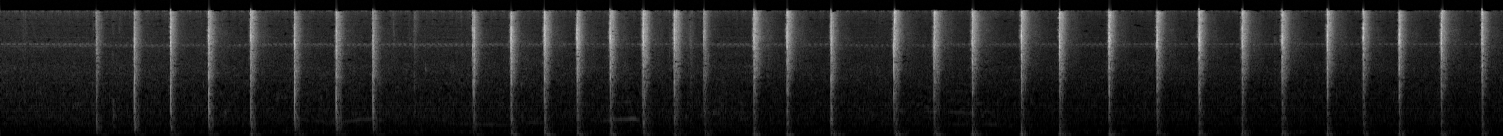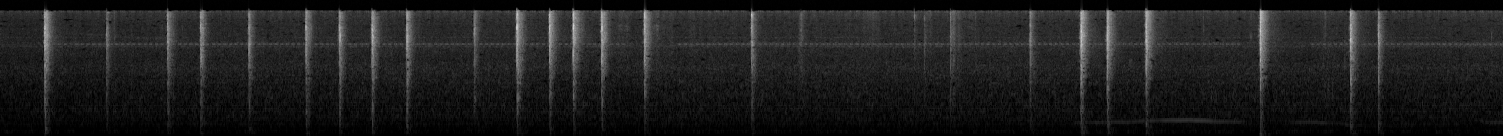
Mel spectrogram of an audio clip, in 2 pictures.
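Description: Sharp knocks, about two to three a second in runs with pauses, sparser in the second half and a short cluster near the end, over a steady high insect buzz.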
